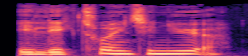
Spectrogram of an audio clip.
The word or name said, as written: elektroingeniør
